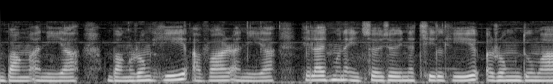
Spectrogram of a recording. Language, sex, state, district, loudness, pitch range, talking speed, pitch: Mizo, female, Mizoram, Aizawl, -15 LUFS, 175-190 Hz, 215 wpm, 180 Hz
